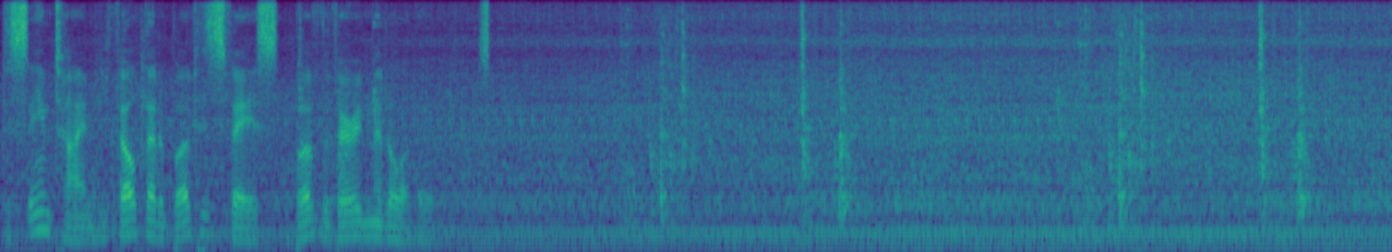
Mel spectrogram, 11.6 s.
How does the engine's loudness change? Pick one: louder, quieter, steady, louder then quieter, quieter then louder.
louder.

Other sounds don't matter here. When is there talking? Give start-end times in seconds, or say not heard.
0.0-4.1.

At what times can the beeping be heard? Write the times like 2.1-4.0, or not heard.
not heard.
